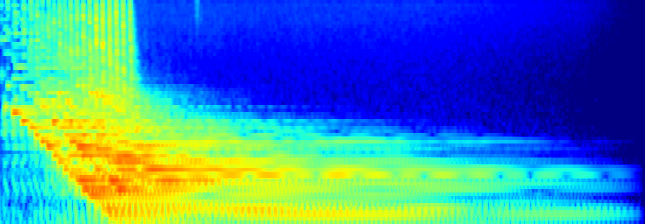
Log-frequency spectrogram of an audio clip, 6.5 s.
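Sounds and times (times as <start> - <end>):
guqin plucked: 0.0 - 5.1.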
